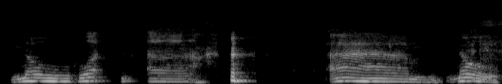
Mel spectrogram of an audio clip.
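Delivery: hesitant put-on American accent. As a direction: stall in an assumed American accent. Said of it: "in an American accent".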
